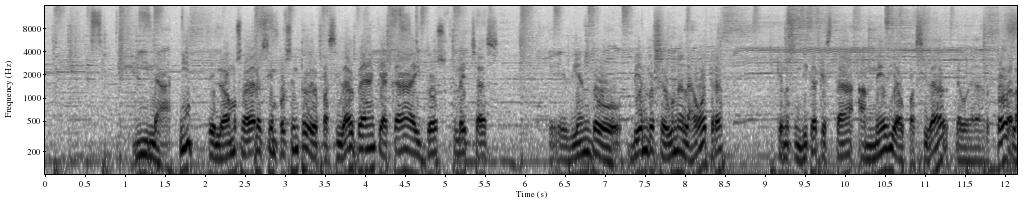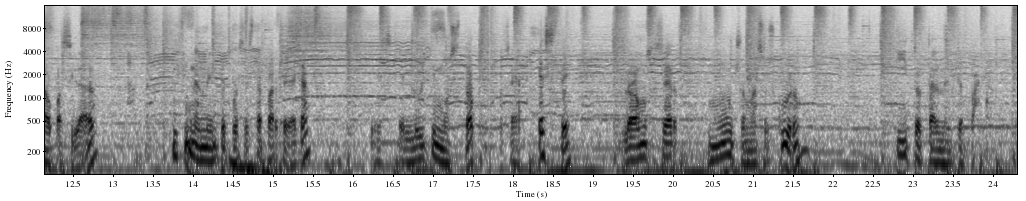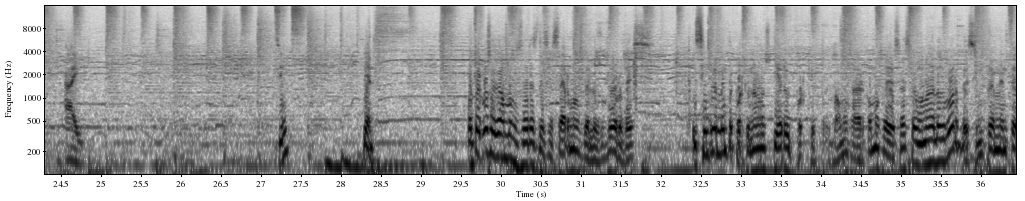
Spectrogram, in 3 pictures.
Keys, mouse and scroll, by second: 10.9 click, 13.8 click, 17.4-18.7 drag, 19.9 click, 20.7-21.9 drag, 22.9 click, 25.5 click, 26.3 click, 28.3 click, 32.3 ctrl+shift+f, 33.3 click.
